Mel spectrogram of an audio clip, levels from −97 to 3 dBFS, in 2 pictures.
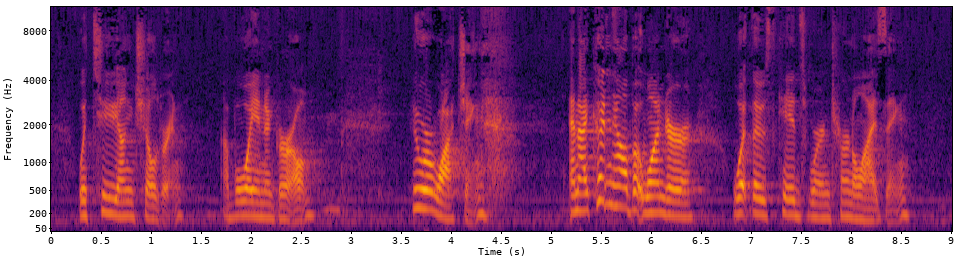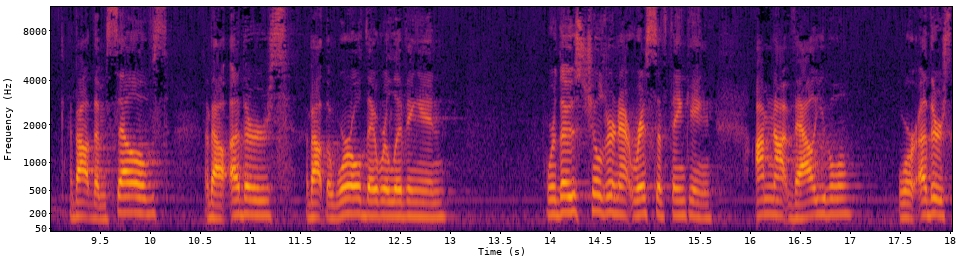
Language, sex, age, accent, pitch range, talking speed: English, female, 30-49, American, 165-215 Hz, 155 wpm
